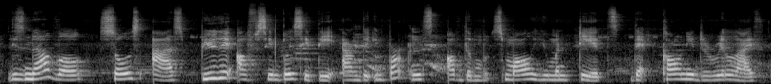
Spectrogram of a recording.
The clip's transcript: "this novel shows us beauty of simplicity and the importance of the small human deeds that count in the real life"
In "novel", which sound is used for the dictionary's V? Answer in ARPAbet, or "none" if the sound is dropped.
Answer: V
